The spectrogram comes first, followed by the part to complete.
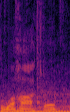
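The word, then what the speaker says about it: Oaxaca: It's not even pronounced anything how it looks. It's pronounced Waka.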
